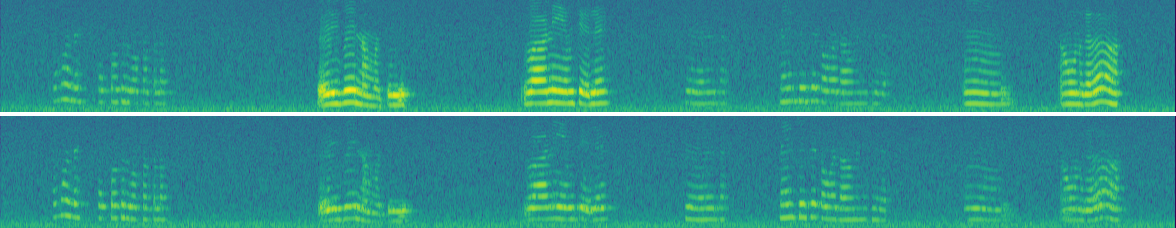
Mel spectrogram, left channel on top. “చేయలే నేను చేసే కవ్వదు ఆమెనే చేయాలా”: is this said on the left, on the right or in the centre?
Right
